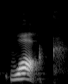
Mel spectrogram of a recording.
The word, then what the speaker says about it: walk: Okay, we have the A. So this means the L is silent. Walk.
